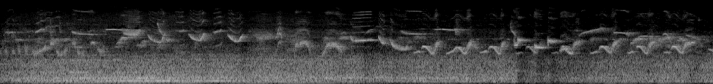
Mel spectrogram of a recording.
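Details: Caged Chinese hwamei offered for sale, a tame bird with a fanned tail and a good voice, singing a continuous stream of varied, high whistled phrases with quick rising and falling slurs, over a low steady hum.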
